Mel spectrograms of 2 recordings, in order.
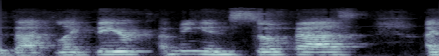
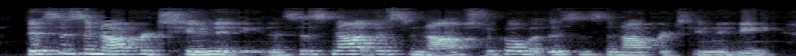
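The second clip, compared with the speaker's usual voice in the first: usual speaking voice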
